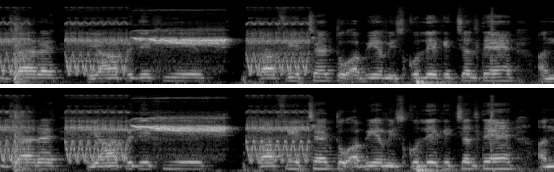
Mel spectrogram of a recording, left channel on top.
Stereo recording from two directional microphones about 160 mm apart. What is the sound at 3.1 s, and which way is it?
A man's voice, centre (ahead or behind).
